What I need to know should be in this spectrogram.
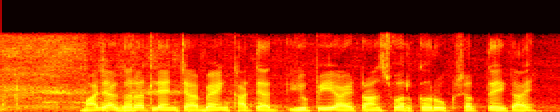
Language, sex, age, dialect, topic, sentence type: Marathi, male, 18-24, Southern Konkan, banking, question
